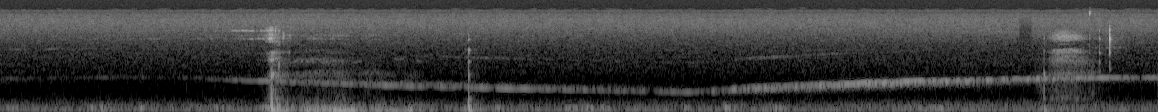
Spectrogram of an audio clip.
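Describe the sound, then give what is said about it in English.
A police siren wails steadily outside, its pitch sliding slowly down and then back up as it passes, with a few sharp knocks and thumps. “Can you hear that siren? Yeah. That's the cops coming to find you”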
